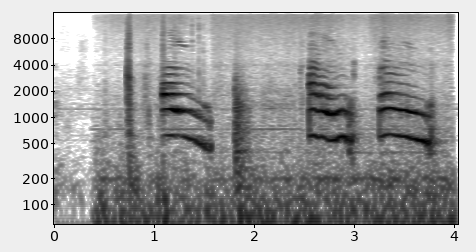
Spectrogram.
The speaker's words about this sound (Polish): O, teraz nasłuchujemy, albowiem odezwie się kot. Kot pierwszy.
